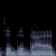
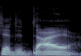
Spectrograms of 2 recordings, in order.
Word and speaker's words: Jediah: Yeah, you tried, but it's called Jediah Trust. Jediah. Yeah.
